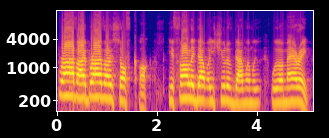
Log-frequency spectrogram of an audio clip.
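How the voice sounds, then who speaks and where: Scornful stage wife, acted by a man, high, loud, jeering shouts. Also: fairly even intonation, normal speed, smooth, natural voice. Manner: shouting, mocking. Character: scornful wife jeering loudly at her husband.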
